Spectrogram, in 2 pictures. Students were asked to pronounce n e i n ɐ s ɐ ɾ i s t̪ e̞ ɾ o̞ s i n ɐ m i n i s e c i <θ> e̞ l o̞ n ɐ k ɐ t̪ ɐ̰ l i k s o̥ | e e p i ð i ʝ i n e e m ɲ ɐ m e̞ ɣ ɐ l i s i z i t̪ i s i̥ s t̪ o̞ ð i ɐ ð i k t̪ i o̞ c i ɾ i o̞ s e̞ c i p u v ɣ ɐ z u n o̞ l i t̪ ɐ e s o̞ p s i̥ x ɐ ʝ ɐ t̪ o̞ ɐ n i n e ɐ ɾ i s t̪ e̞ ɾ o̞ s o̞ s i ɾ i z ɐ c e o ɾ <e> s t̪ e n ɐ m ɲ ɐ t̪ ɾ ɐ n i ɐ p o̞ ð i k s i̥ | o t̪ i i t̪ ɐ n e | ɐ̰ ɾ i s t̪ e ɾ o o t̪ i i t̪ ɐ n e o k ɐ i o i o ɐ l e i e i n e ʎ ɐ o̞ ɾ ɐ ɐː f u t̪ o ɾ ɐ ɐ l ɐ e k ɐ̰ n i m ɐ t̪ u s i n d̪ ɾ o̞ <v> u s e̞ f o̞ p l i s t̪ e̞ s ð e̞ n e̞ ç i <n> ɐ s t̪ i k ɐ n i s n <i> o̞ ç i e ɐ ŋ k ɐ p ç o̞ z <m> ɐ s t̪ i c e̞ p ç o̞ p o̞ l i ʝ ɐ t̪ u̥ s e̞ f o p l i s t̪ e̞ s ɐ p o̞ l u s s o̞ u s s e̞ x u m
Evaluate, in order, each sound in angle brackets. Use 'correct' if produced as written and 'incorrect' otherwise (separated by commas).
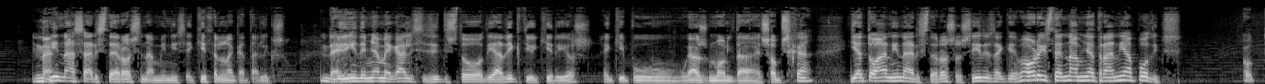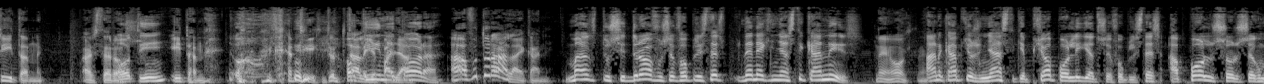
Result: correct, incorrect, incorrect, incorrect, incorrect, incorrect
